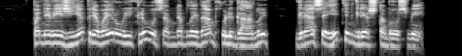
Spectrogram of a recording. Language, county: Lithuanian, Marijampolė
